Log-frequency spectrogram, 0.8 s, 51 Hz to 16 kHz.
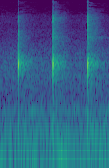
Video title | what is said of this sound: Tips Membedakan Charger Samsung S20 A70 A71 A80 S10Lite Note 10 S20 ultra ORIGINAL DAN KW 1 2 | ini kalau diketuk dia akan kopong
